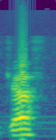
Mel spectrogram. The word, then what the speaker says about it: Geoff: G-E-O-F-F. – I thought you just pronounced that Jeff. – I thought that was spelled J-E-F-F. – I've seen Jeff and Jeffrey spelled with a G-E-O-F.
